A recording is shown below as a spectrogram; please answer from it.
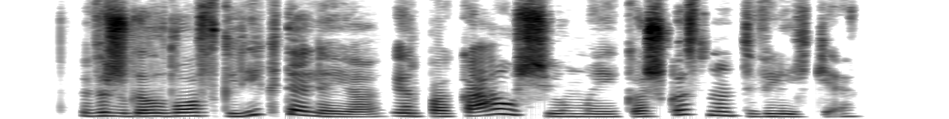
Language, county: Lithuanian, Vilnius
